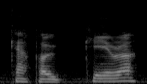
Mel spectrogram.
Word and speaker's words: capoeira: Very pro-theatric with rogue discipline like the Brazilian dance style capoeira, pronounced capoeira.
